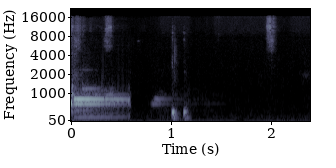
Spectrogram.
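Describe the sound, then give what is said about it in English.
A loud phone ringer sounds a steady, buzzy electronic tone for about half a second, followed by a brief softer beep and a few sharp clicks. “I have to mute that phone. My bad. Your ringer is like on 10 billion.”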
